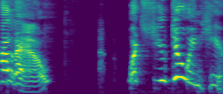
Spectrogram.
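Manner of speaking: very high, swooping, tiny fairy-dragon voice. Voicing a small fairy dragon who greets a player: small fairy dragon voice. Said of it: "this fairyish small looking dragon".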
